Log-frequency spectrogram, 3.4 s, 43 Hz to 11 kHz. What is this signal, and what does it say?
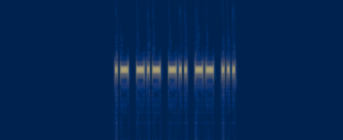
Morse code, heard as a keyed tone, about 44 wpm, 690 Hz. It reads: AKDMS
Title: Code Groups - 5 Letters - 45wpm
